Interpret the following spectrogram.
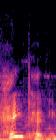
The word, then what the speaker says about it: halfpenny: I think it is a halfpenny, but I remember it being pronounced haypenny for whatever reason.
